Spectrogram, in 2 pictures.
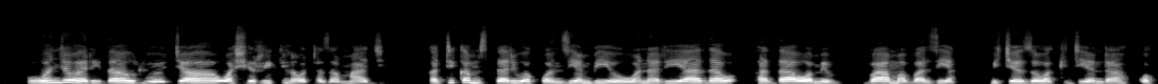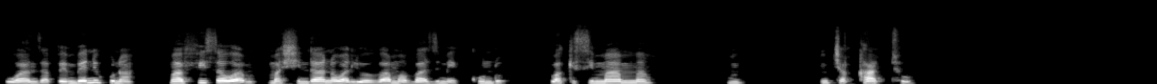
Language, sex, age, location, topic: Swahili, female, 18-24, Kisumu, government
